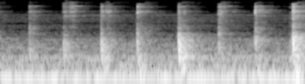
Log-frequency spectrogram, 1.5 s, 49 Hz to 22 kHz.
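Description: A cooled, browned top crust on a blackberry cobbler, baked 40 minutes at 400°F until brown and bubbly, is tapped eight times. Each tap gives a short, dry, crisp click over a steady low hum. The crust sounds crisp, as it should.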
